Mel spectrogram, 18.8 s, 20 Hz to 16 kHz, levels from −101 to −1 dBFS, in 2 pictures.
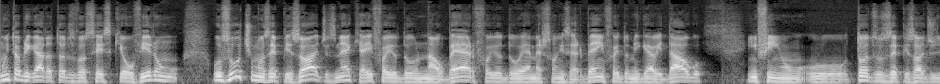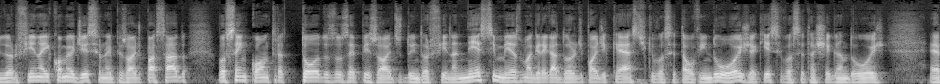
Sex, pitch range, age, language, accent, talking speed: male, 95-120 Hz, 40-59, Portuguese, Brazilian, 205 wpm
